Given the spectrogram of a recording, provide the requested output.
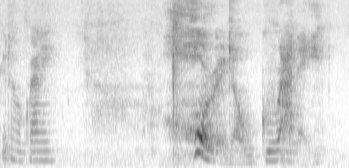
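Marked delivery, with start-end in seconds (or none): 1.6-3.3 low, loud, growling storybook wolf voice. Reading a story aloud, voicing the wolf after Granny runs off: growling wolf voice. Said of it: "the wolf growled".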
